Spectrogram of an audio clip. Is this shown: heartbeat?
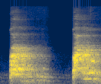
no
